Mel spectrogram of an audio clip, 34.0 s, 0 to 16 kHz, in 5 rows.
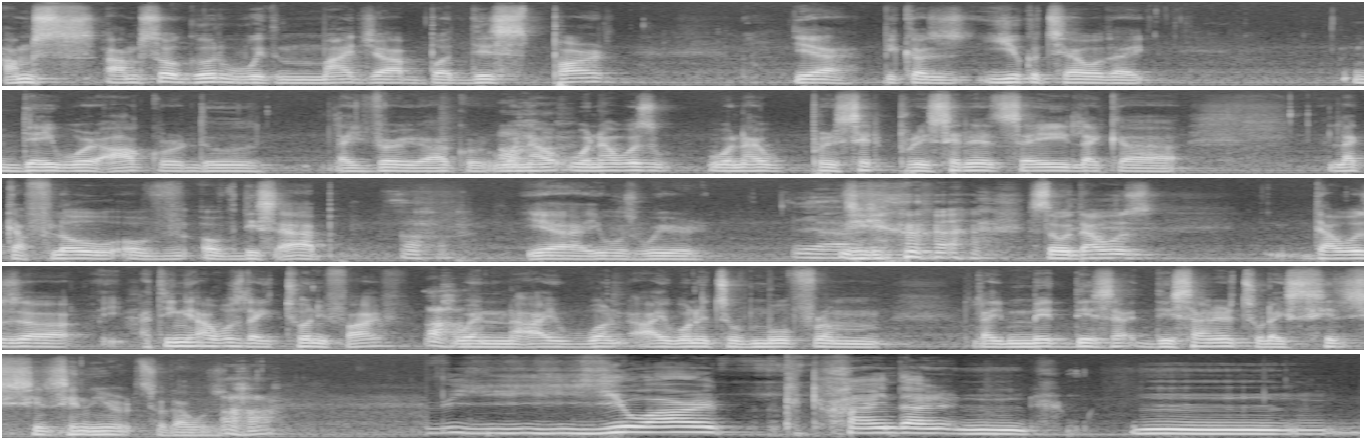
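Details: Man in his 40s, born in Mexico and living in Texas, who has stuttered since about age five or six; his father also stutters and he believes it runs in the family; stuttering.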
